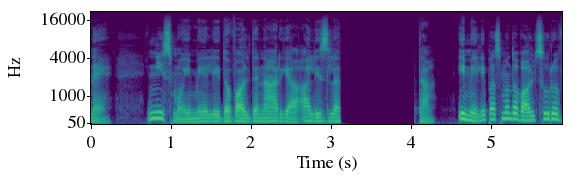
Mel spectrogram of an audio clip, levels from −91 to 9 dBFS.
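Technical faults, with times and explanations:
3.12 to 4.05 s, playback stall: the player most likely ran dry of buffered data or had its output thread blocked, so right after "imeli dovolj denarja ali" the speech cuts to silence for about 0.93 s before resuming where it left off.
4.05 to 5.90 s, time-compressed catch-up: to work off the backlog built up during the stall, the player drops small slices of audio and cross-fades the joins, so the remaining speech runs about 1.15 times too fast at unchanged pitch.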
